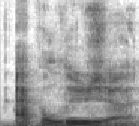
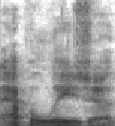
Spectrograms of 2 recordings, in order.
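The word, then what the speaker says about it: Apollousa: It's Appalachia, not Appalachia. That's an O, not an A.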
